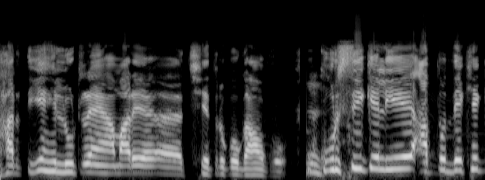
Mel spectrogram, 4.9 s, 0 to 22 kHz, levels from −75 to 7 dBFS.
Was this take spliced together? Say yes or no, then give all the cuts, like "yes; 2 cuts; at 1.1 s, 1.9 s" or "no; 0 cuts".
yes; 1 cut; at 3.0 s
